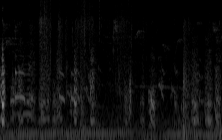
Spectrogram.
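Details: Roosters and hens on a chicken farm making noise: a busy overlapping chorus of short clucks and squawks, with a steady low mechanical hum underneath.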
